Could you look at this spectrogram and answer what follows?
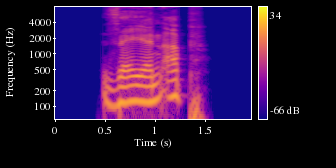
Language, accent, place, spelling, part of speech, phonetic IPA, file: German, Germany, Berlin, sähen ab, verb, [ˌzɛːən ˈap], De-sähen ab.ogg
- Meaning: first/third-person plural subjunctive II of absehen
